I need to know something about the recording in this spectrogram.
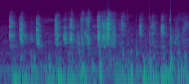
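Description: Rapid clicking of laptop keyboard keys while a short chat message is typed, about ten sharp clicks a second.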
